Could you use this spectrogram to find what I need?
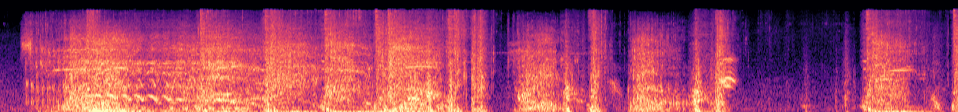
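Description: A sword slashes and strikes in a fight.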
